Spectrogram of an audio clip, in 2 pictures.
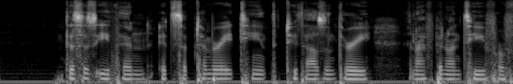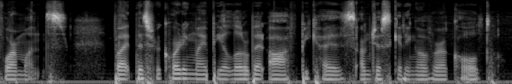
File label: Four Months, testosterone, voiceclips; transition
